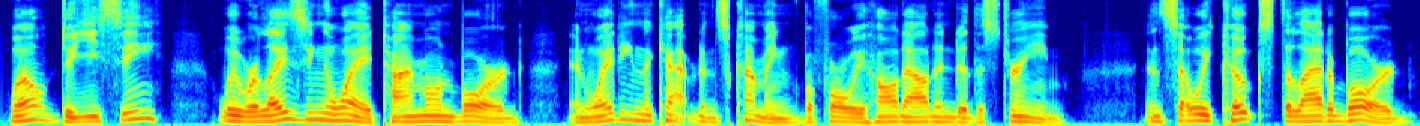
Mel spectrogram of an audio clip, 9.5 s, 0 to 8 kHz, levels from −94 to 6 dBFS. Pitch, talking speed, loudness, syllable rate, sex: 125 Hz, 190 wpm, -17 LUFS, 5.2 syllables/s, male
